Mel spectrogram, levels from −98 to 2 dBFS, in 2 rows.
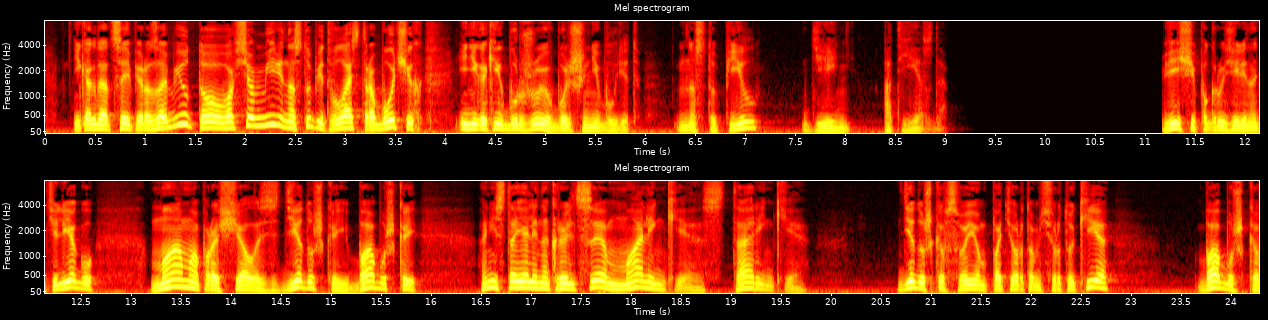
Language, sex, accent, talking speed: Russian, male, native, 105 wpm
